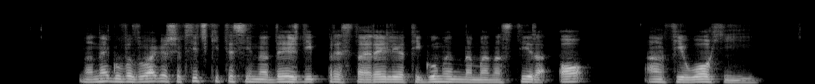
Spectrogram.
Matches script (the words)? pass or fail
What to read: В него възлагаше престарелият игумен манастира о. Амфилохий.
fail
